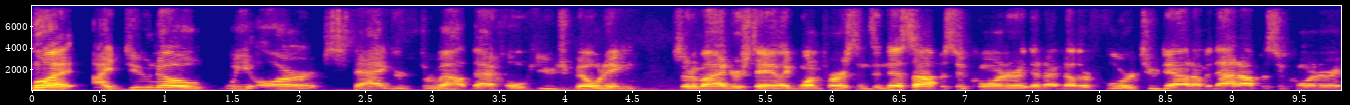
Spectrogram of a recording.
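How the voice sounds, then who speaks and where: At a fairly quick pace with hardly any pauses, a man talks in a fairly high pitch. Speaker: reality TV contestant. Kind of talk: interview. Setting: video call. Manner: loud; animated.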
